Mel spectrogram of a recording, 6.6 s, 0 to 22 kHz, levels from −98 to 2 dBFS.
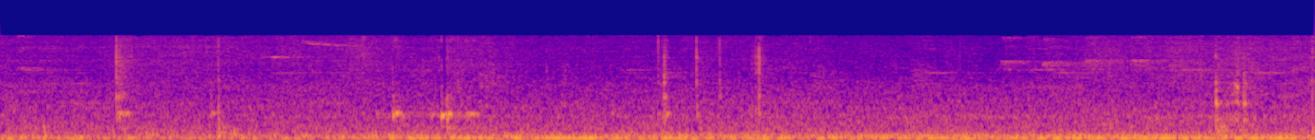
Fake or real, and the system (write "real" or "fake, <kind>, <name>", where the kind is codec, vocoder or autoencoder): fake, vocoder, BigVGAN v2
